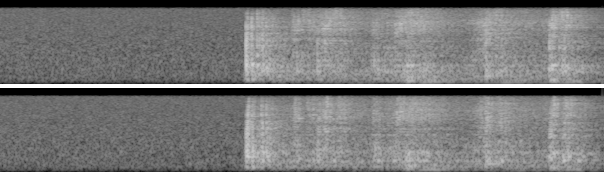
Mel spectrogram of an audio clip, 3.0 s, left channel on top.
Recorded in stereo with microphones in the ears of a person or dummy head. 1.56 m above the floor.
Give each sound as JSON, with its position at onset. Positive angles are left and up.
{"t": 1.2, "sound": "running footsteps", "side_deg": 30, "distance_m": 7.5}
